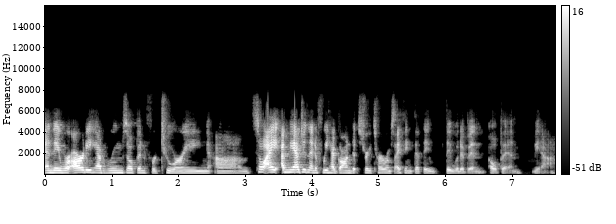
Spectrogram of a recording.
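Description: A normal speaking voice with an American accent, a fairly quick pace, ordinary pitch variation and hardly any pauses. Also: woman, medium pitch for a woman. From US Midwest. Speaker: travel agent, cruise guest. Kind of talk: casual chat, trip report.

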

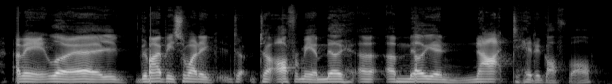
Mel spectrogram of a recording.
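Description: The recording is very clean, with a silent background. A man of medium pitch speaks at a moderate pace with fairly even intonation. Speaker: podcast host. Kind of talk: casual political chat. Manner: halting, repeats words.

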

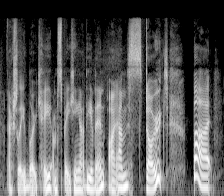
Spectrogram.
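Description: A woman with an Australian accent talks at a fairly quick pace with lively intonation, and the sound is dry and close with no echo. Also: very clean recording, silent background. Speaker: finance podcast host. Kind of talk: casual chat. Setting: studio.

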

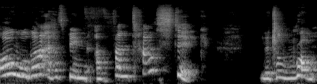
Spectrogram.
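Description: Lively intonation marks the speech of a woman talking with a British accent. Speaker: podcast host. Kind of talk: casual interview. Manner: talkative.

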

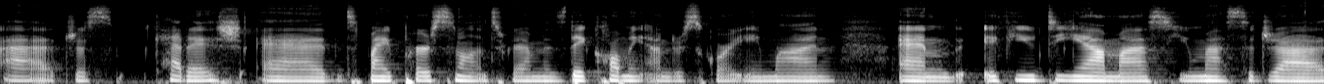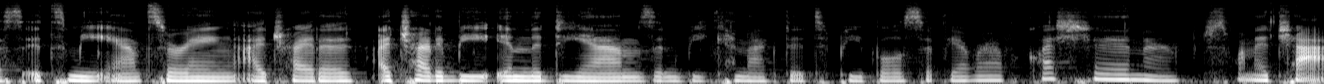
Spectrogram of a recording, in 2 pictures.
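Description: A woman with an American accent talks at a fairly quick pace, with hardly any pauses. The recording is very clean, with a silent background. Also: fairly even intonation. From California, US (Egyptian family). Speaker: founder of a women's wellness brand. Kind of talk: podcast interview.

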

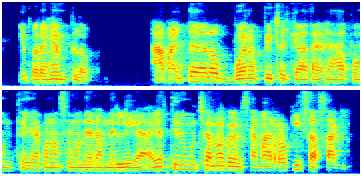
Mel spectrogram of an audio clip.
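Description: Very fast talking from a man, his intonation fairly even. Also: medium pitch for a man. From Puerto Rico, Ponce. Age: 30s. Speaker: sports journalist. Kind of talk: casual chat.

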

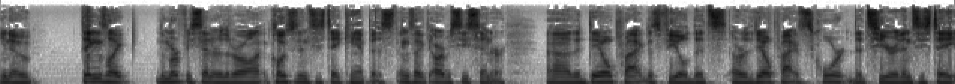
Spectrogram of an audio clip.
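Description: Over a quiet background, a man speaks at a moderate pace in a medium pitch, somewhat breathy and with monotone, flat intonation. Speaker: college sports editor. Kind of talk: casual radio interview.

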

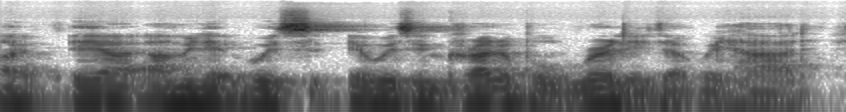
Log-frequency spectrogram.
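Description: With a British accent, the voice has a bright, sharp tone and fairly even intonation. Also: man. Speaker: British Army officer. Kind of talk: casual interview chat.

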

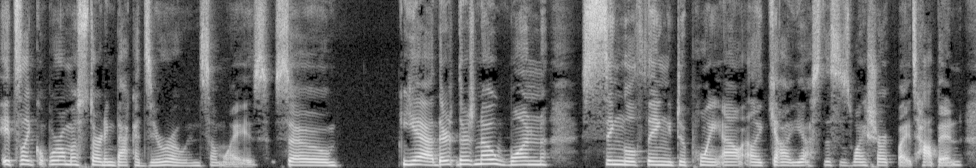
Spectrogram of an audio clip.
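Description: A woman with an American accent speaks in an enthusiastic tone at a fairly high pitch and a moderate pace. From Mexico, later raised in the US. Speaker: shark scientist and wildlife educator. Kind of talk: radio interview.

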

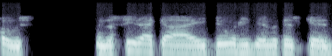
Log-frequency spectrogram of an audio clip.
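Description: A man with an unremarkable speaking voice talks at a fairly quick pace in a fairly high pitch. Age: 60s. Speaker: golf instructor. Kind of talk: casual chat.

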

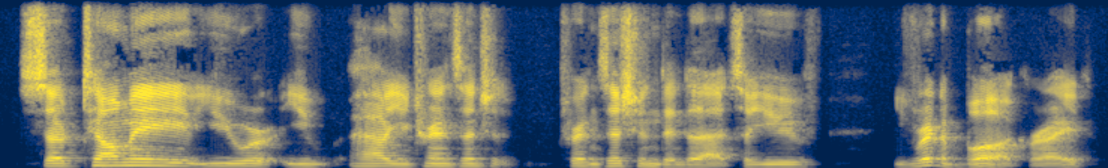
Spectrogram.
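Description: A man with an American accent and an unremarkable speaking voice, medium pitch and a fairly slow pace. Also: ordinary pitch variation. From US South, Savannah, Georgia. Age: 40s. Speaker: podcast host. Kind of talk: interview.

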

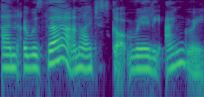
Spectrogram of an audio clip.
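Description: On a very clean recording with a silent background, a woman speaks at a fairly low pitch with vocal fry and ordinary pitch variation. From northern England, Liverpool. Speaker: life coach and former journalist. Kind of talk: casual interview chat.

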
